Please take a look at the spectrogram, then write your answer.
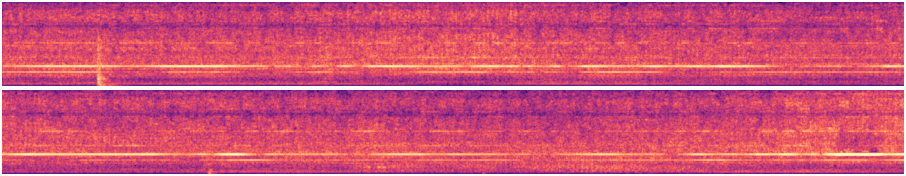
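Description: A vacuum cleaner runs steadily throughout, a continuous whirring drone with a faint high whine, heard at a low level with no one talking and a couple of soft clicks.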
